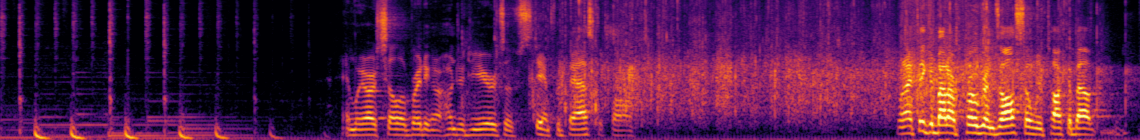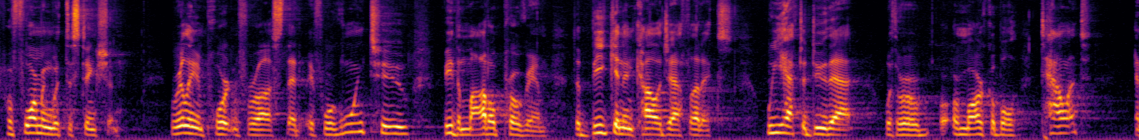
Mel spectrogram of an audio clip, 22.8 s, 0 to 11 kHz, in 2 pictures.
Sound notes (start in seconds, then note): 6.1 applause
